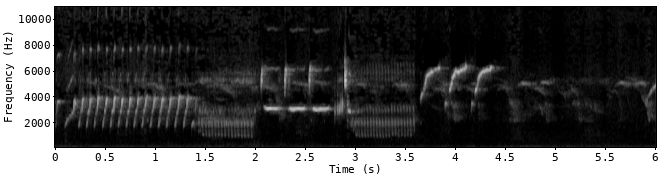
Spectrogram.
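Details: Panda canary, a caged bird, in a sweet song meant to stir other canaries to sing: a fast rattling trill, lower buzzy rolls, sharp whistled notes and high sweeping chirps.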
